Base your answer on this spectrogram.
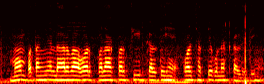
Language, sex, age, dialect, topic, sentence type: Hindi, male, 56-60, Awadhi Bundeli, agriculture, statement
